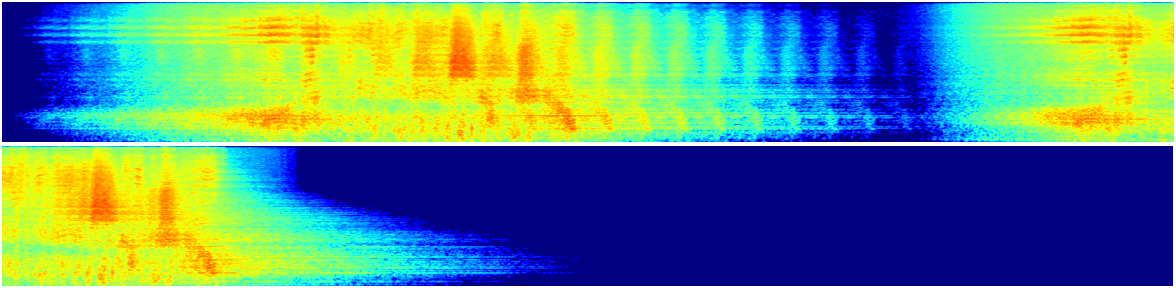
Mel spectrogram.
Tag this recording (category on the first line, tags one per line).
Speech > Processed / Synthetic
Alien
Cinematic
Creepy
Dark
Echo
Ghost
Haunting
Magic
Male
Spell
Wizard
